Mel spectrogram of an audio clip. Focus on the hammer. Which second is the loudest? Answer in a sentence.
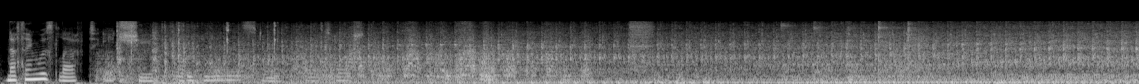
The volume of the hammer peaks at 9 seconds.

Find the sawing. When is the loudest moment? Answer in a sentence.
The loudest moment of the sawing is at 5 seconds.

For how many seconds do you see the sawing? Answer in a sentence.
The sawing can be heard for 6 seconds in total.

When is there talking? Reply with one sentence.
You can hear the talking from 0.0 to 3.9 s.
